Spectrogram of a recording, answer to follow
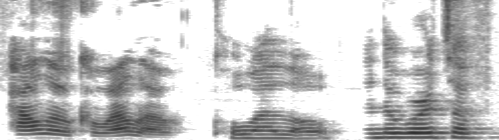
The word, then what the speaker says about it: Paulo Coelho: That's pronounced Paulo Coelho.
